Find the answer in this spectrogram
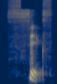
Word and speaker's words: sixth: six uh so no I wouldn't use an F sound here this should be a th sound so um fourth fifth sixth sixth right six okay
